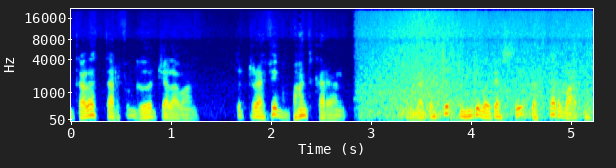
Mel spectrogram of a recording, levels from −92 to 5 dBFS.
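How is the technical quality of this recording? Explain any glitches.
The recording has one fault, noise suppressor artifacts, present throughout. The suppressor cuts steady noise by about 8 dB in each frame, so the residue pumps between phrases, and the room noise rises by about 15 dB at roughly 3 s.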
